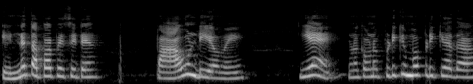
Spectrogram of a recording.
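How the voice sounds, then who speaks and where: This is a pushy, teasing schoolgirl from an amateur audio drama, voiced by a woman. The voice sits very high, and she nags her friend with one question after another. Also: normal speed, fairly bright tone.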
